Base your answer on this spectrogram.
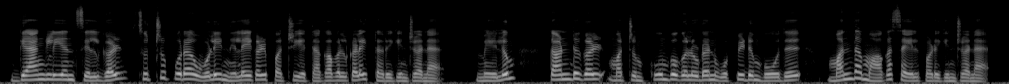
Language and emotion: Tamil, neutral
